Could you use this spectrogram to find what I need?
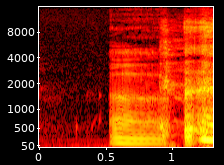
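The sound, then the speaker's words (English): A fairly loud cough in two parts: a rough, voiced hack followed a moment later by a sharper, breathy burst, after a brief silence. “That was my turn to cough.”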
